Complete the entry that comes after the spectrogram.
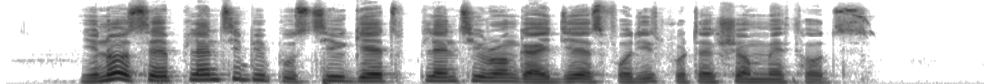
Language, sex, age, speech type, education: Nigerian Pidgin, male, 30-45, spontaneous, tertiary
